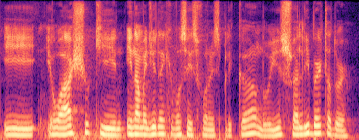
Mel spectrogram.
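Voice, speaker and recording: A man's voice: medium pitch, fairly even intonation, a little fast, a little mellow. A man from Brazil, a pastor who is also a father and husband, talking earnestly and repeating phrases for emphasis. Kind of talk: casual chat.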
